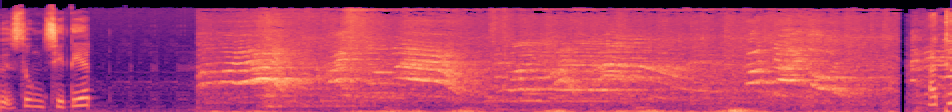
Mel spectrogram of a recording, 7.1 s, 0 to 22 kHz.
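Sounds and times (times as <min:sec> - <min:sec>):
speech: 0:00.0 - 0:00.8, 0:07.0 - 0:07.1
children shouting, squealing and chattering at indoor playground: 0:01.5 - 0:07.1.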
